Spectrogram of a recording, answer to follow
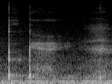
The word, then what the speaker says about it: Bucket: last name, which is Bucket, because in the series, every time somebody says Mrs. bucket. She is always correcting them and saying bouquet.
